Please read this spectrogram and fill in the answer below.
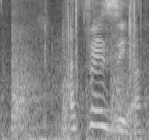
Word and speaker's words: aphasia: know about a particular disorder that is aasia a phasia it sounds like epia okay ephesia just try to pronounce it Aphasia Aphasia Aphasia so Aphasia is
